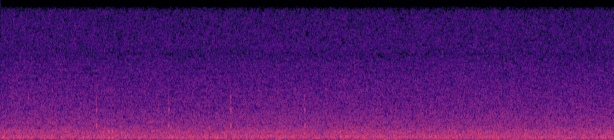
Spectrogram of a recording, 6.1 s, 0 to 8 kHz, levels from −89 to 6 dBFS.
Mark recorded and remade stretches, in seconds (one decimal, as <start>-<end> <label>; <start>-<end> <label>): 0.0-1.1 remade; 1.1-2.1 recorded; 2.1-2.7 remade; 2.7-5.5 recorded; 5.5-6.1 remade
